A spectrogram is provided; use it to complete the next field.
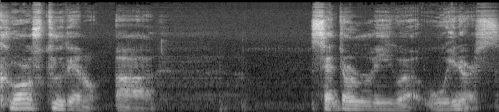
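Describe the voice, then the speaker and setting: A man's medium-pitched voice at a very slow pace. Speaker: YouTuber, baseball fan. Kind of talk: casual monologue. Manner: halting, many fillers.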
